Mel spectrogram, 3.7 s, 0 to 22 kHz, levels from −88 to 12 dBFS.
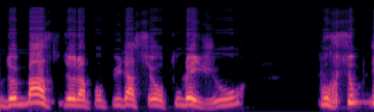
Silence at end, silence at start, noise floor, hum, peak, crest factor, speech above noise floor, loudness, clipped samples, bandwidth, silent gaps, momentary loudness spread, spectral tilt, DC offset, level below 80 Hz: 0 s; 0 s; -79 dBFS; none; -6 dBFS; 16 dB; 58 dB; -22 LUFS; under 0.1%; 16 kHz; none; 11 LU; -6 dB/octave; under 0.1%; -76 dBFS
